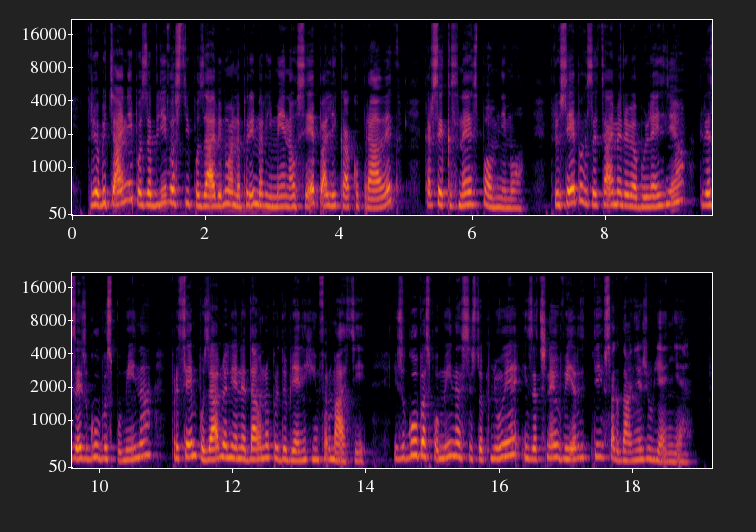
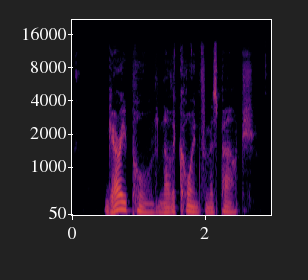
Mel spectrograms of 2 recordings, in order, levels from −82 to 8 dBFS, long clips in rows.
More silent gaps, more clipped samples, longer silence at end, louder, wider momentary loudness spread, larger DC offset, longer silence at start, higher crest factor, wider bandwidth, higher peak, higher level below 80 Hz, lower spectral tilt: neither; neither; about the same, 0.3 s vs 0.25 s; first, -23 LUFS vs -35 LUFS; about the same, 10 LU vs 12 LU; neither; second, 0.25 s vs 0.5 s; about the same, 18 dB vs 20 dB; first, over 20 kHz vs 14.5 kHz; first, -6 dBFS vs -14 dBFS; about the same, -64 dBFS vs -62 dBFS; about the same, -5.5 dB/octave vs -5 dB/octave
